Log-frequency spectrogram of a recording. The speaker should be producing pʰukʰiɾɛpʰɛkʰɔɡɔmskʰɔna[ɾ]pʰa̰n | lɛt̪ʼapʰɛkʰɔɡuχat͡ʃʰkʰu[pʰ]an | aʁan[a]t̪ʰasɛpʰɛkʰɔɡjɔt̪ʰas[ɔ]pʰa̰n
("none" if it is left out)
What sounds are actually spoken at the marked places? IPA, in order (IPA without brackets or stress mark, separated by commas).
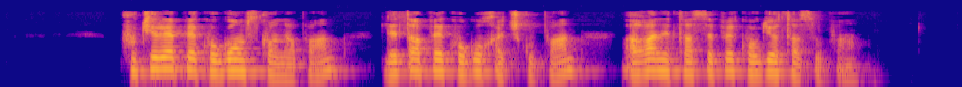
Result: none, pʰ, i, u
